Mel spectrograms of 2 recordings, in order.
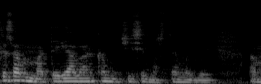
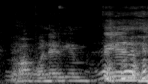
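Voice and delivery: laughing; 4 semitones higher, 10 dB louder than usual. Real, not acted. Joking retelling amid laughter.

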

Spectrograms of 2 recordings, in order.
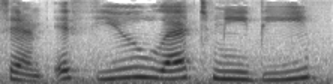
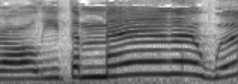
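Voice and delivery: louder, higher final line; big finish; 5 semitones higher, 6 dB louder than usual. Real, not acted. Child finishing the book for a parent, proud loud ending. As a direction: end the book with a proud burst.

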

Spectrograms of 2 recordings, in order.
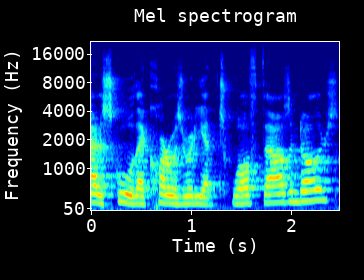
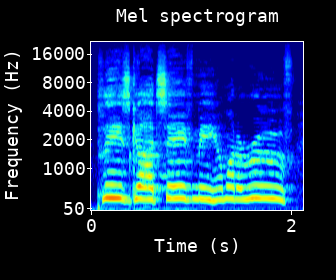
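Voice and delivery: higher pleading voice to God; mock desperate plea; 7 semitones higher, slower than usual. Man on the roof begging God, mock pleading. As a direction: beg God from the roof, lightly hammed. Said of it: "the guy's like".

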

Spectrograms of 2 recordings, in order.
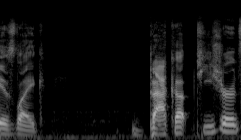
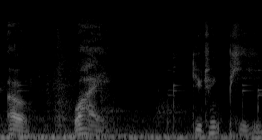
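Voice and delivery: low, very soft, cautious asking; hushed question; 7 semitones lower, 14 dB quieter than usual. Acted. Kid asks goblin about their drink, very hushed. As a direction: barely voice the awkward question.

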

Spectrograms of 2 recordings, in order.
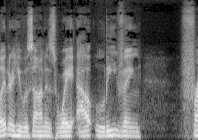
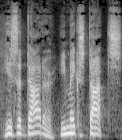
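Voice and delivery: Trump voice; 4 semitones higher than usual. Pretend. Trump impression continued.

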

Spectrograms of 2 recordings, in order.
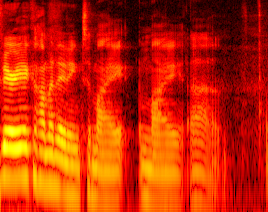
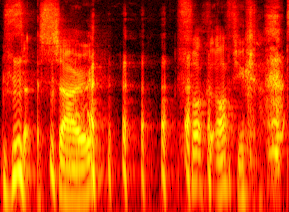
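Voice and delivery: mock Aussie; 2 semitones higher, 4 dB louder, slower than usual. Mock Australian retort.

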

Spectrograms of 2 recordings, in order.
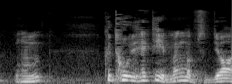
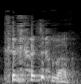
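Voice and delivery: ordinary talk, nothing marked

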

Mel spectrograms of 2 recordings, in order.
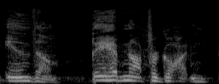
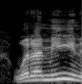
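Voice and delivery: voiced clerk; 5 semitones higher, 11 dB louder than usual.

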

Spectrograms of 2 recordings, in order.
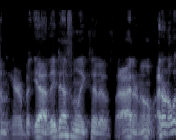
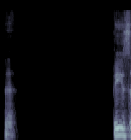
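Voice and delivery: ordinary talk, nothing marked

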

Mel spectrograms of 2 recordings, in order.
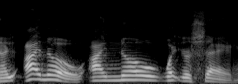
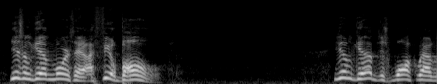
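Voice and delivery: louder preaching; 4 semitones higher, 5 dB louder, faster than usual. Real, not acted. Preaching at full force.

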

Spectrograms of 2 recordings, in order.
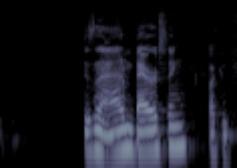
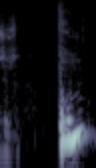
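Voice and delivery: mock bang; 7 semitones higher, 10 dB louder than usual. Imitating cattle gun sound.

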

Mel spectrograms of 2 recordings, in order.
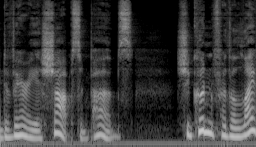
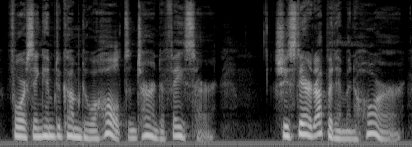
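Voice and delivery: ordinary delivery, nothing marked

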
